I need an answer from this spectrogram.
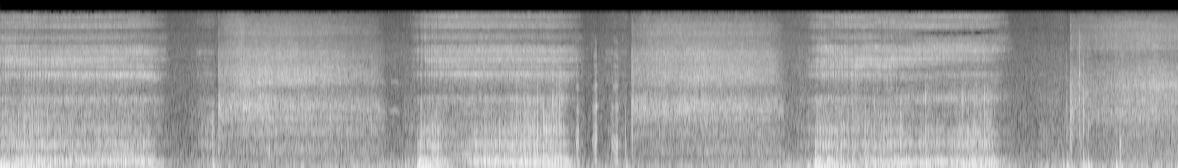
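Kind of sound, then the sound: human body sound, man snoring loudly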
